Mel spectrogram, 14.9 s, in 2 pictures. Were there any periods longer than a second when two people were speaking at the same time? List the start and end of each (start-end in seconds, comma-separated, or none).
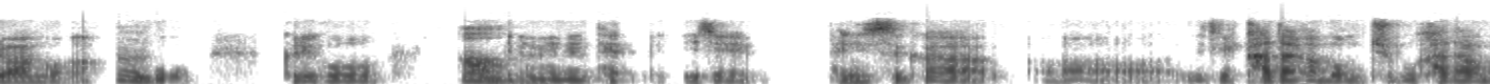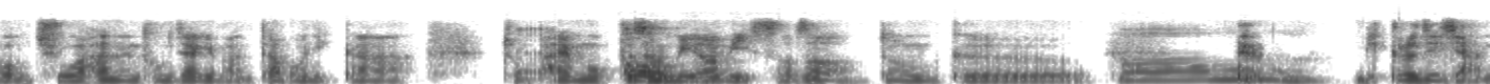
none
